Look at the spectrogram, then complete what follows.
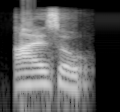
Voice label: "ISO", Indian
